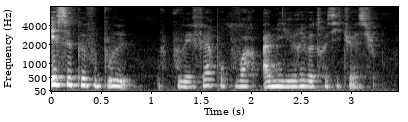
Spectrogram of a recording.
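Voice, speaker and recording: A woman speaks in a somewhat breathy, dark, mellow tone with monotone, flat intonation. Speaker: tarot reader. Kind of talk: tarot reading.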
